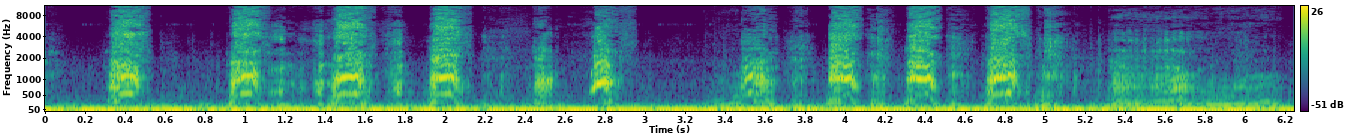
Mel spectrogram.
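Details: Tense moments in a moving car between a Kangal crossbreed and a Kangal dog: loud, deep barks in quick runs, with short gaps and a few growly notes, all over a constant low engine hum.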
